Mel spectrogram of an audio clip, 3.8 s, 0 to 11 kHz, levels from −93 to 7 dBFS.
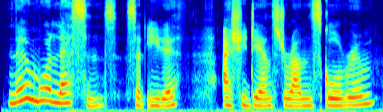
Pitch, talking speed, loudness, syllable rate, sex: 245 Hz, 170 wpm, -20 LUFS, 5.0 syllables/s, female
